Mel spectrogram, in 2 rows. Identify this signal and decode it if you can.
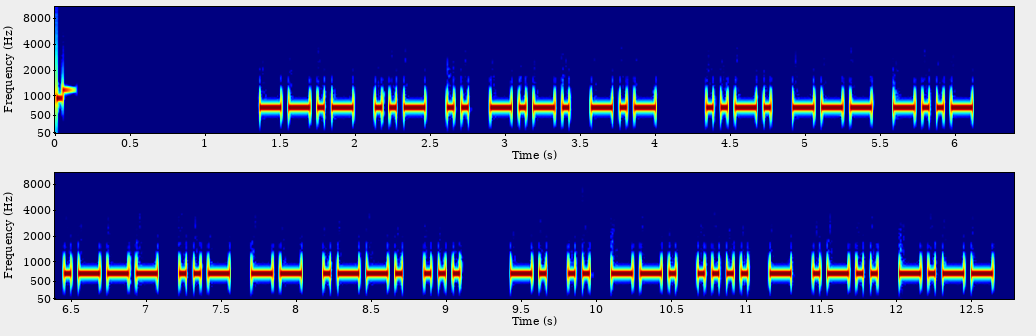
Morse code, heard as a keyed tone, about 25 wpm, 700 Hz. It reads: QUICK FOX JUMPS NIGHTLY
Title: Pangram Challenge v2 - 25wpm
